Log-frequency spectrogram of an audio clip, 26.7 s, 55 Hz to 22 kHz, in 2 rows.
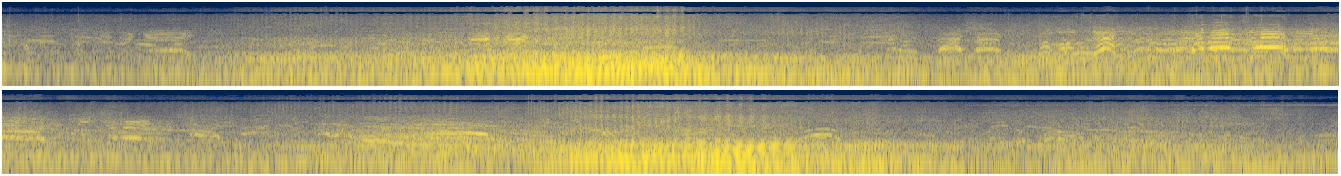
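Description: Speedway motorcycles' 500cc single-cylinder engines racing round the track, their snarl swelling loud twice as the pack passes close, about a quarter of the way in and again past two-thirds, and falling away between. Voices are mixed in with it.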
